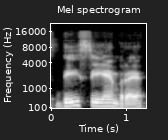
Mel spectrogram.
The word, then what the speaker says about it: diciembre: Okay, so the correct way you spell it is diciembre, but that second letter is going to be E. It's an I there. Diciembre. So you have to remember that the vowels always sound the same in Spanish.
